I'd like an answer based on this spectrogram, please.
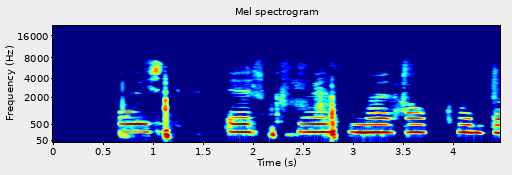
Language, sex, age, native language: Icelandic, female, 10, Icelandic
